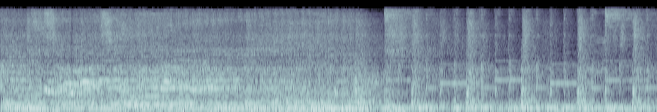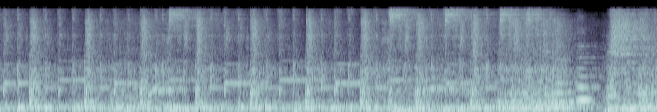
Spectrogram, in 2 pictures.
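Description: Live band playing at a concert, heard from the audience. Full, sustained music at first, then from about five seconds in a steady drum beat with a short repeating keyboard-like note; the music drops out briefly near the end before the band comes back in.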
